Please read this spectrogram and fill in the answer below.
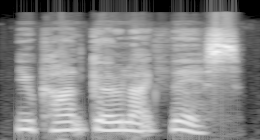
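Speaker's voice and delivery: ordinary delivery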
